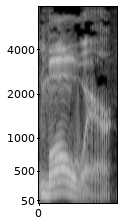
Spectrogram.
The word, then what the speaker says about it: malware: I pronounced it malware. He said, "You pronounce malware like it has two L's, like mall or hall, instead of one, as in pal or how or gal or balcony or California.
